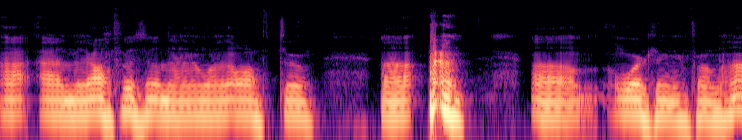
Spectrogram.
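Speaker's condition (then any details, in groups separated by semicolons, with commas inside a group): ALS; power wheelchair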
